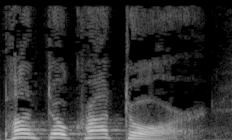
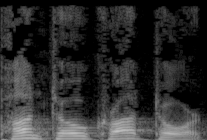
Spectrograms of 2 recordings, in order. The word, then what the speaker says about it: Pantokrator: Kurios is the Lord, and now we have a real special word, pantokrator, to describe the Lord. Pantokrator. P-A-N-T-O-K-R-A-T, long O-R. Pantokrator.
